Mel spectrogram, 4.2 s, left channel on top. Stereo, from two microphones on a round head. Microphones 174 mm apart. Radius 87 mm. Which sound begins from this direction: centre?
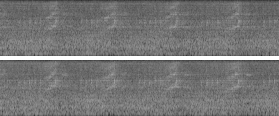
Running water, at 0.0 s.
